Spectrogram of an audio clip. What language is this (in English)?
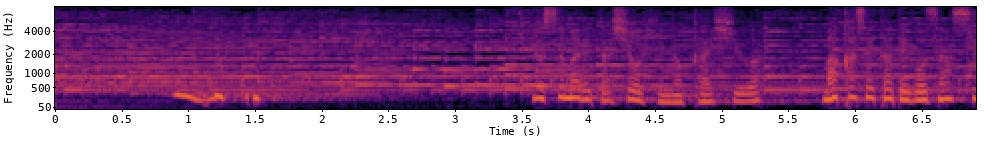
Japanese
